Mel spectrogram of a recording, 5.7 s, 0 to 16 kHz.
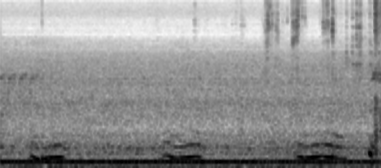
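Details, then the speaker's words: Soft, low whistling snores from a sleeping pet cat repeat about every two seconds, roughly 30 breaths a minute, over a steady electrical hum: cat snoring. "I don't know if you can hear Miss Abby snoring. I got the birds for my nerves, just for relaxation, and my cat just snoring away."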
